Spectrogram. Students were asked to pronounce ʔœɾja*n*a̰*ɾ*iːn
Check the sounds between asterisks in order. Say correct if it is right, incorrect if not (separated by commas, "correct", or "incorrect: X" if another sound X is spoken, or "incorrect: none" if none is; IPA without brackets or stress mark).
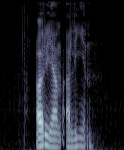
correct, incorrect: l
